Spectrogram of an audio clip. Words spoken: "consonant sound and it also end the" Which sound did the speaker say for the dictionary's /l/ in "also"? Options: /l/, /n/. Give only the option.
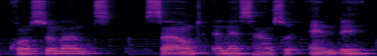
/n/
